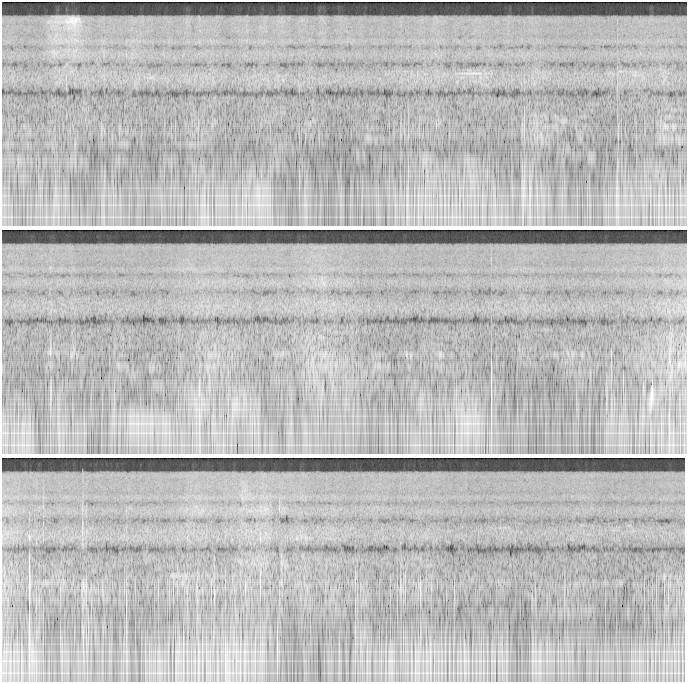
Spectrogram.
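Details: Domestic cat purring while padding and kneading a pillow: a low, steady, continuous rumbling purr with soft pulsing through the whole stretch, over a faint background hum.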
